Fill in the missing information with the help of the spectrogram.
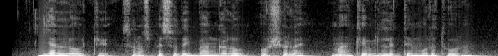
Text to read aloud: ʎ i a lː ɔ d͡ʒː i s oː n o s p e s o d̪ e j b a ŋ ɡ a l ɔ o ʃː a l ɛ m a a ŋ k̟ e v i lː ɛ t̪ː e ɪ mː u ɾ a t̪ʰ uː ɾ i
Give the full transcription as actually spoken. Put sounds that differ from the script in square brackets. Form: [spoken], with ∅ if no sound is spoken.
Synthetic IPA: ʎ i a lː ɔ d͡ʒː i s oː n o s p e [sː] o d̪ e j b a ŋ ɡ a l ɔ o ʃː a l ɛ m a a ŋ k̟ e v i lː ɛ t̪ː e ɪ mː u ɾ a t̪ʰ uː ɾ [a]

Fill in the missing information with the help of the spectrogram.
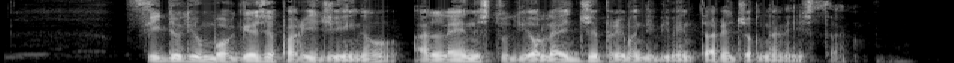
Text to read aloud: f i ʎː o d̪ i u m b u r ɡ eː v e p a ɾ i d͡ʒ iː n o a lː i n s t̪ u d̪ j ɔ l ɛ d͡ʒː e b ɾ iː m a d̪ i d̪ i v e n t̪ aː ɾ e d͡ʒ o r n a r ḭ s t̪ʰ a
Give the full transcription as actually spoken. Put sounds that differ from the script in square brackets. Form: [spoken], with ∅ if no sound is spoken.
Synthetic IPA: f i ʎː o d̪ i u m b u r ɡ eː [z] e p a ɾ i d͡ʒ iː n o a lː [ɛ] n s t̪ u d̪ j ɔ l ɛ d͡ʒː e [p] ɾ iː m a d̪ i d̪ i v e n t̪ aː ɾ e d͡ʒ o r n a [l] ḭ s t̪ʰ a

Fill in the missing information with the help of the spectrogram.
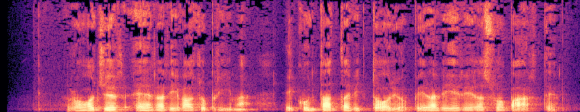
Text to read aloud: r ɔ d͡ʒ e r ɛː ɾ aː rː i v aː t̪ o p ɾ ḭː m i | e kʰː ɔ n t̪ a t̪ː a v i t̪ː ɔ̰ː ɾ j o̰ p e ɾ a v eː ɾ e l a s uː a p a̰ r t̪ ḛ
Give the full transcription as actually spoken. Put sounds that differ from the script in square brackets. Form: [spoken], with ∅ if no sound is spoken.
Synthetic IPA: r ɔ d͡ʒ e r ɛː ɾ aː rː i v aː t̪ o p ɾ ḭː m [a] | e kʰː [o] n t̪ a t̪ː a v i t̪ː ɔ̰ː ɾ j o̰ p e ɾ a v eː ɾ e l a s uː a p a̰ r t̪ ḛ

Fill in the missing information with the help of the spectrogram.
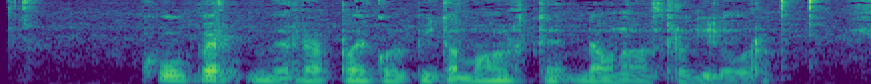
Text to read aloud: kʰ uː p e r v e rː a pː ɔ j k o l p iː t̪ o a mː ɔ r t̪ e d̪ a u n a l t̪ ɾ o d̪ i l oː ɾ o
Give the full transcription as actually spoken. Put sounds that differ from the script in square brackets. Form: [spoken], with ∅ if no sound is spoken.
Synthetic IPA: kʰ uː p e r v e rː a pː ɔ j k o l p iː t̪ o a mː ɔ r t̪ e d̪ a u n a l t̪ ɾ o d̪ i l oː ɾ o

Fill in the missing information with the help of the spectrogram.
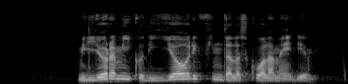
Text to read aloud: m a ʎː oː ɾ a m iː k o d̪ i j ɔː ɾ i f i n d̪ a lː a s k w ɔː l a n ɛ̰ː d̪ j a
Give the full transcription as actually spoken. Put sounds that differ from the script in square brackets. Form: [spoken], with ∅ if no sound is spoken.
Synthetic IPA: m [i] ʎː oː ɾ a m iː k o d̪ i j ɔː ɾ i f i n d̪ a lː a s k w ɔː l a [m] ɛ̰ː d̪ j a

